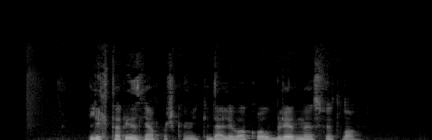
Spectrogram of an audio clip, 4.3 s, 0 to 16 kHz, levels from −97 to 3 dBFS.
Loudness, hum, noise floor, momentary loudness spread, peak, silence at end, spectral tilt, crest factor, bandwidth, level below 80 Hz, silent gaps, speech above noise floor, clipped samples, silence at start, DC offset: -44 LUFS; none; -86 dBFS; 12 LU; -24 dBFS; 0.75 s; -7 dB/octave; 20 dB; 10.5 kHz; -68 dBFS; none; 43 dB; under 0.1%; 0.9 s; under 0.1%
